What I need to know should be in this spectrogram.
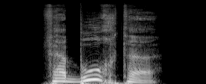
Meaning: inflection of verbuchen: 1. first/third-person singular preterite 2. first/third-person singular subjunctive II
- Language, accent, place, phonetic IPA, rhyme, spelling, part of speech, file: German, Germany, Berlin, [fɛɐ̯ˈbuːxtə], -uːxtə, verbuchte, adjective / verb, De-verbuchte.ogg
